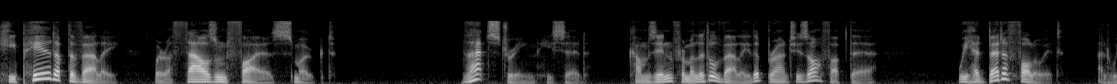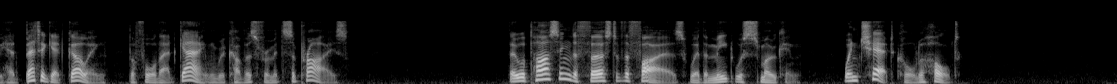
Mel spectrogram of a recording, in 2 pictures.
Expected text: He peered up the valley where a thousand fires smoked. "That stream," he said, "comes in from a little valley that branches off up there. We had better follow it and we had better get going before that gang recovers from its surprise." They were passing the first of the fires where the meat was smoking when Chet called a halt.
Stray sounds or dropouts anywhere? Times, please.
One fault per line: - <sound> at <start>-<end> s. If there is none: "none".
none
